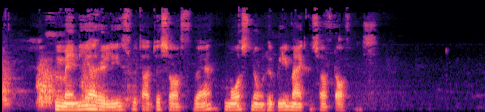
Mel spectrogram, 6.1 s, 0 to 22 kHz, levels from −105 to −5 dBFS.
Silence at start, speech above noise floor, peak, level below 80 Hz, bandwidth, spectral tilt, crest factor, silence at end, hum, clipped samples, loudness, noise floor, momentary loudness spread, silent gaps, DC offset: 0.05 s; 53 dB; -2 dBFS; -62 dBFS; 16 kHz; -5.5 dB/octave; 20 dB; 1.4 s; none; under 0.1%; -20 LUFS; -73 dBFS; 13 LU; none; under 0.1%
